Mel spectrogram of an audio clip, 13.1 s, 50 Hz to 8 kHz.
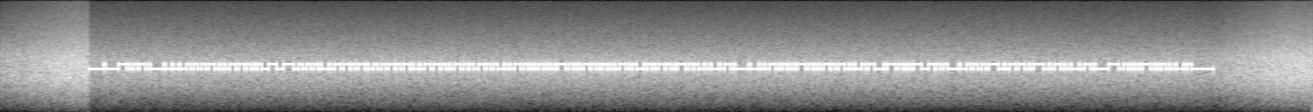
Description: RTTY (50 baud, 170 Hz shift), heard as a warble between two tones, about 1310 Hz centre, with radio static. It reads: QUINA BOTIGA HI HA AL CARRER DABD EL-KADER NUMERO VUITANTA-TRES?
